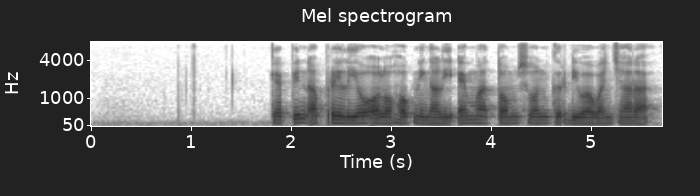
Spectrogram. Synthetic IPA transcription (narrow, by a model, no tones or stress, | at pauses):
kɛpina̰pɾiliɔɔ̰lɔɦɔk̚niŋaliʔɛmat̪ɔmsɔnkɨrdiwawaɲt͡ʃaɾa̰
